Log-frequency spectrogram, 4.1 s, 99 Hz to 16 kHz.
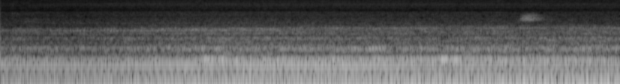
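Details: Ford Mustang 3.0 that had a no-crank, no-start problem: steady, even engine note with a smooth low rumble and no knocks or misses; starts and runs normally.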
